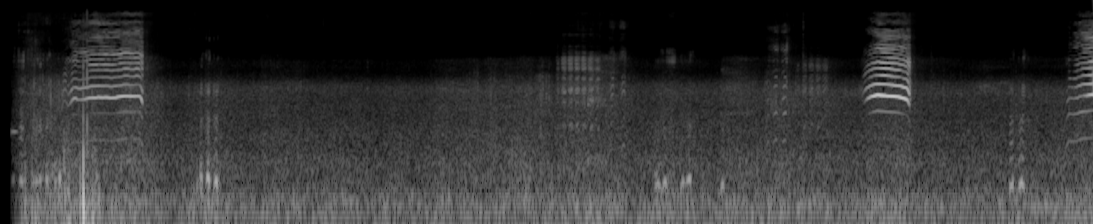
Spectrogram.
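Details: Late-born goat kid greeting its owner: a short wavering bleat early on, a louder, higher, quavering bleat near the end and a final bleat starting at the close, over a quiet background with faint rustling.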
